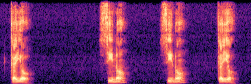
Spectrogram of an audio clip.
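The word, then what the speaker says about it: kayo: multiple people and then the second word is ko ko ko ko is spelled as K a why oh it means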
